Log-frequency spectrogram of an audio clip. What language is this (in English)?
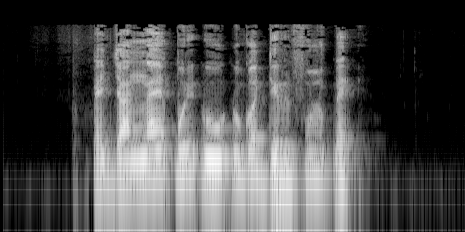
Borgu Fulfulde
